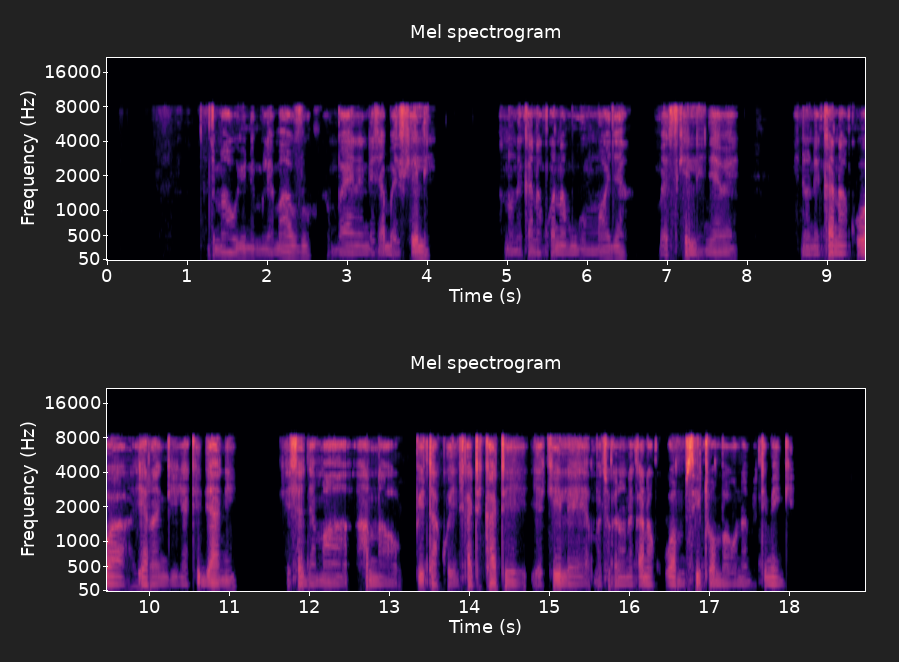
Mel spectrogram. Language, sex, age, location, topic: Swahili, male, 25-35, Kisumu, education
